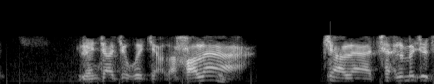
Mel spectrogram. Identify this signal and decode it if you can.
Emergency Alert System (SAME) tones, heard as harsh buzzing bursts, with speech. It is heard from 0.8 to 3.8 s.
